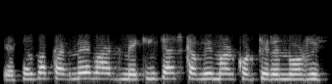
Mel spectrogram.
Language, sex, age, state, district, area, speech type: Kannada, female, 30-45, Karnataka, Bidar, urban, conversation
